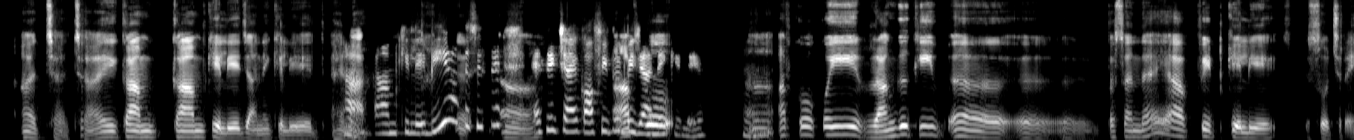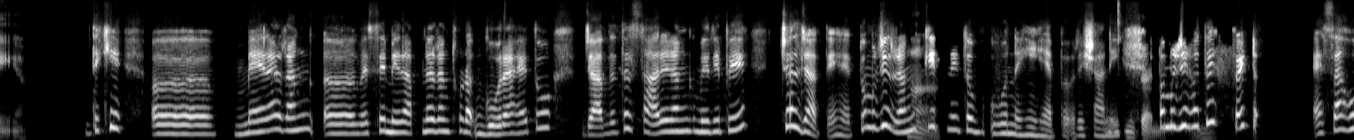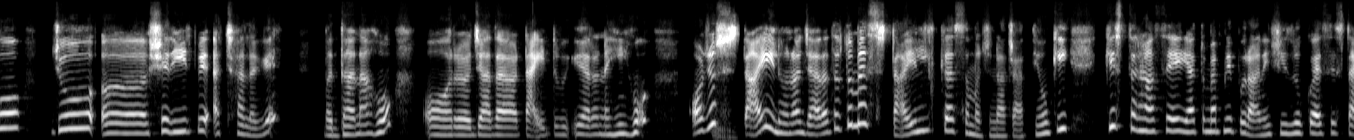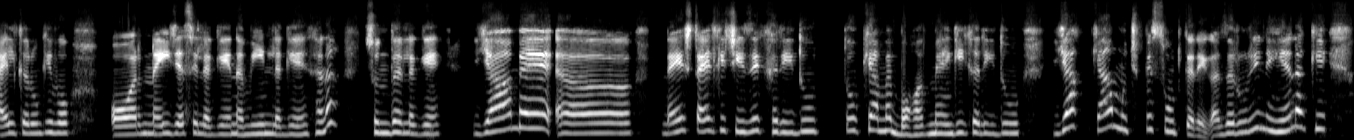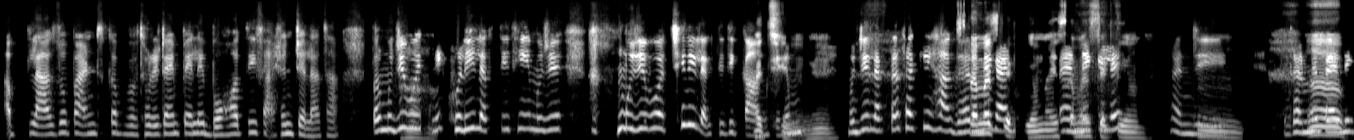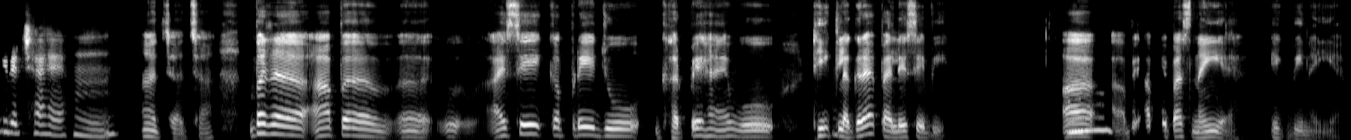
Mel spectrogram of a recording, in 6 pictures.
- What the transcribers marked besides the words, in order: in English: "फिट"; tapping; in English: "फिट"; in English: "टाइट"; in English: "स्टाइल"; in English: "स्टाइल"; other background noise; in English: "स्टाइल"; in English: "स्टाइल"; in English: "टाइम"; chuckle
- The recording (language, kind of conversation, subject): Hindi, advice, कपड़े चुनते समय मुझे अधिक आत्मविश्वास कैसे आएगा?
- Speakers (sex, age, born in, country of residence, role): female, 40-44, India, Netherlands, user; female, 55-59, India, United States, advisor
